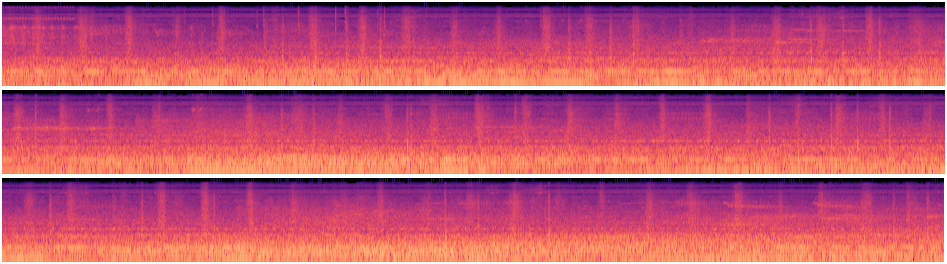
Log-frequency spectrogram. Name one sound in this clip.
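Footsteps crunch on sand and then thud on wooden boards.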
